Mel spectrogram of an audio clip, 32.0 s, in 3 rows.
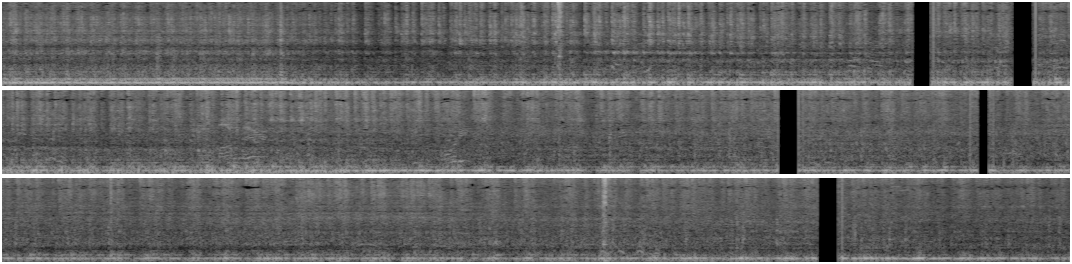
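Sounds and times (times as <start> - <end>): car engine idling choppily: 0.0 - 32.0.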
